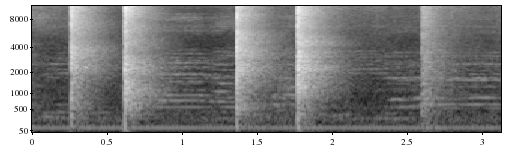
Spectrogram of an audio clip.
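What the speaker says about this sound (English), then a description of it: "Also, another sink clap." Five sharp hand claps inside a kitchen sink, each with a short metallic ring and quick decay, spaced irregularly over a low steady hum.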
